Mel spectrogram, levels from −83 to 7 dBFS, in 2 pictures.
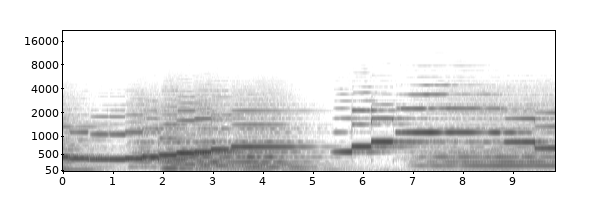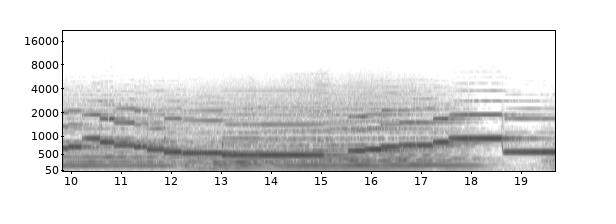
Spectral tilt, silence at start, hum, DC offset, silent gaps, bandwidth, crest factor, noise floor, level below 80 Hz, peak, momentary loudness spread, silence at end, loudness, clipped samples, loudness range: -7.5 dB/octave; 0 s; none; under 0.1%; none; 8.4 kHz; 14 dB; -48 dBFS; -56 dBFS; -14 dBFS; 6 LU; 0 s; -27 LUFS; under 0.1%; 3 LU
